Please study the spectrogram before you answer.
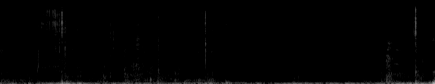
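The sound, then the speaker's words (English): Faint, scratchy tearing and crinkling of tape as a paper sheet is taped down in a studio. A rough, noisy stretch gives way to a quiet pause, then a brief final rip. “Why are you tearing the studio sheet, man? I'm putting it back. I was taping it. I was making it secure. Sounded an awful lot like a tearing noise here.”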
